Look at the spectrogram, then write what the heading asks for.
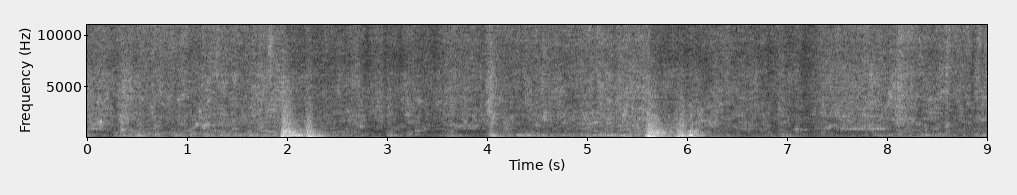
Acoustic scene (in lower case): kitchen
